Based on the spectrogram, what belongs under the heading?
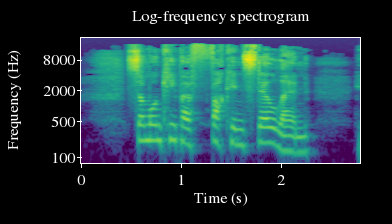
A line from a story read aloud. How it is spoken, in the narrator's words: he roars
